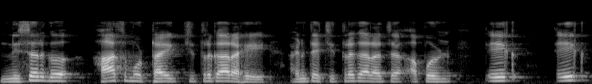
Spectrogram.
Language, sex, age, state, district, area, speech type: Marathi, male, 60+, Maharashtra, Kolhapur, urban, spontaneous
